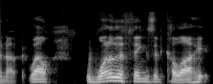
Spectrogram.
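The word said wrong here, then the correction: Cahaly: I'm sorry, Kahali, I keep, I keep, you know, mispronouncing that.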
